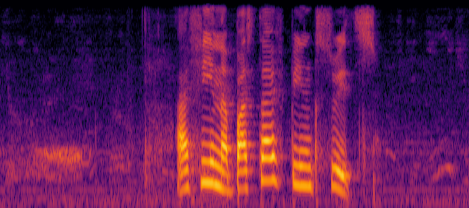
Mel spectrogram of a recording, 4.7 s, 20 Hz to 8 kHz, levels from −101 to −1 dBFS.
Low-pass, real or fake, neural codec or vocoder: 7.2 kHz; real; none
